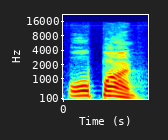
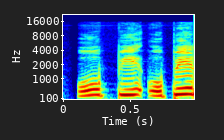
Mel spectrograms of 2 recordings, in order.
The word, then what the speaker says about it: open: PEN, तो इसे पेन नहीं पन, ओपन, ओपेन नहीं पढ़ते, ओपन पढ़ते हैं, क्लियर है।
